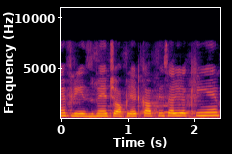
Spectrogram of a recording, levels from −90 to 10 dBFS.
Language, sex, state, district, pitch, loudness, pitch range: Hindi, female, Uttar Pradesh, Lucknow, 255 Hz, -14 LUFS, 240-270 Hz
